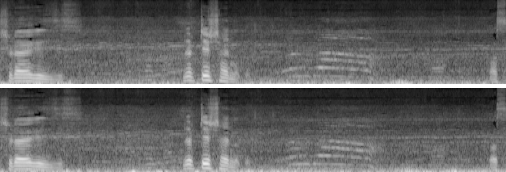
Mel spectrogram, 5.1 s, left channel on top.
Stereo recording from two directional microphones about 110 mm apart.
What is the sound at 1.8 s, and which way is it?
Speech, 30° left (ahead or behind).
